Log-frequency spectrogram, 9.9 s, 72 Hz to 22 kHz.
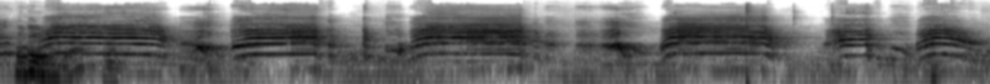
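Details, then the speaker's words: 9-month-old baby boy at his ear piercing, crying as soon as the ears were marked, frightened by being held: loud, rising and falling wails in about five bouts with catches for breath; infant crying from fear and distress. "just mark ಮಾಡ್ತಾ ಇದ್ರು ಅಷ್ಟಕ್ಕೆ ಏನೋ ಮಾಡ್ತಾ ಇದ್ದಾರೆ ಅಂತ ಹೇಳಿ ಅಳೋದಕ್ಕೆ ಶುರು"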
